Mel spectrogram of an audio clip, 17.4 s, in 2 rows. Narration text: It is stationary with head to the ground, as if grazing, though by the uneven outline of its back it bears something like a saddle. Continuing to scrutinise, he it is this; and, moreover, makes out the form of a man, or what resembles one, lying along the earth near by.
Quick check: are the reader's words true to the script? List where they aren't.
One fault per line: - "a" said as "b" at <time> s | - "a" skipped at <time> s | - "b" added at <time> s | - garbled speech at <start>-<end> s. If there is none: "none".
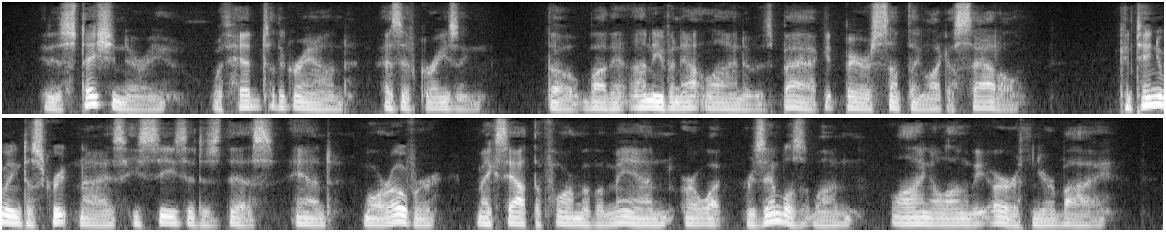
- "sees" added at 9.7 s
